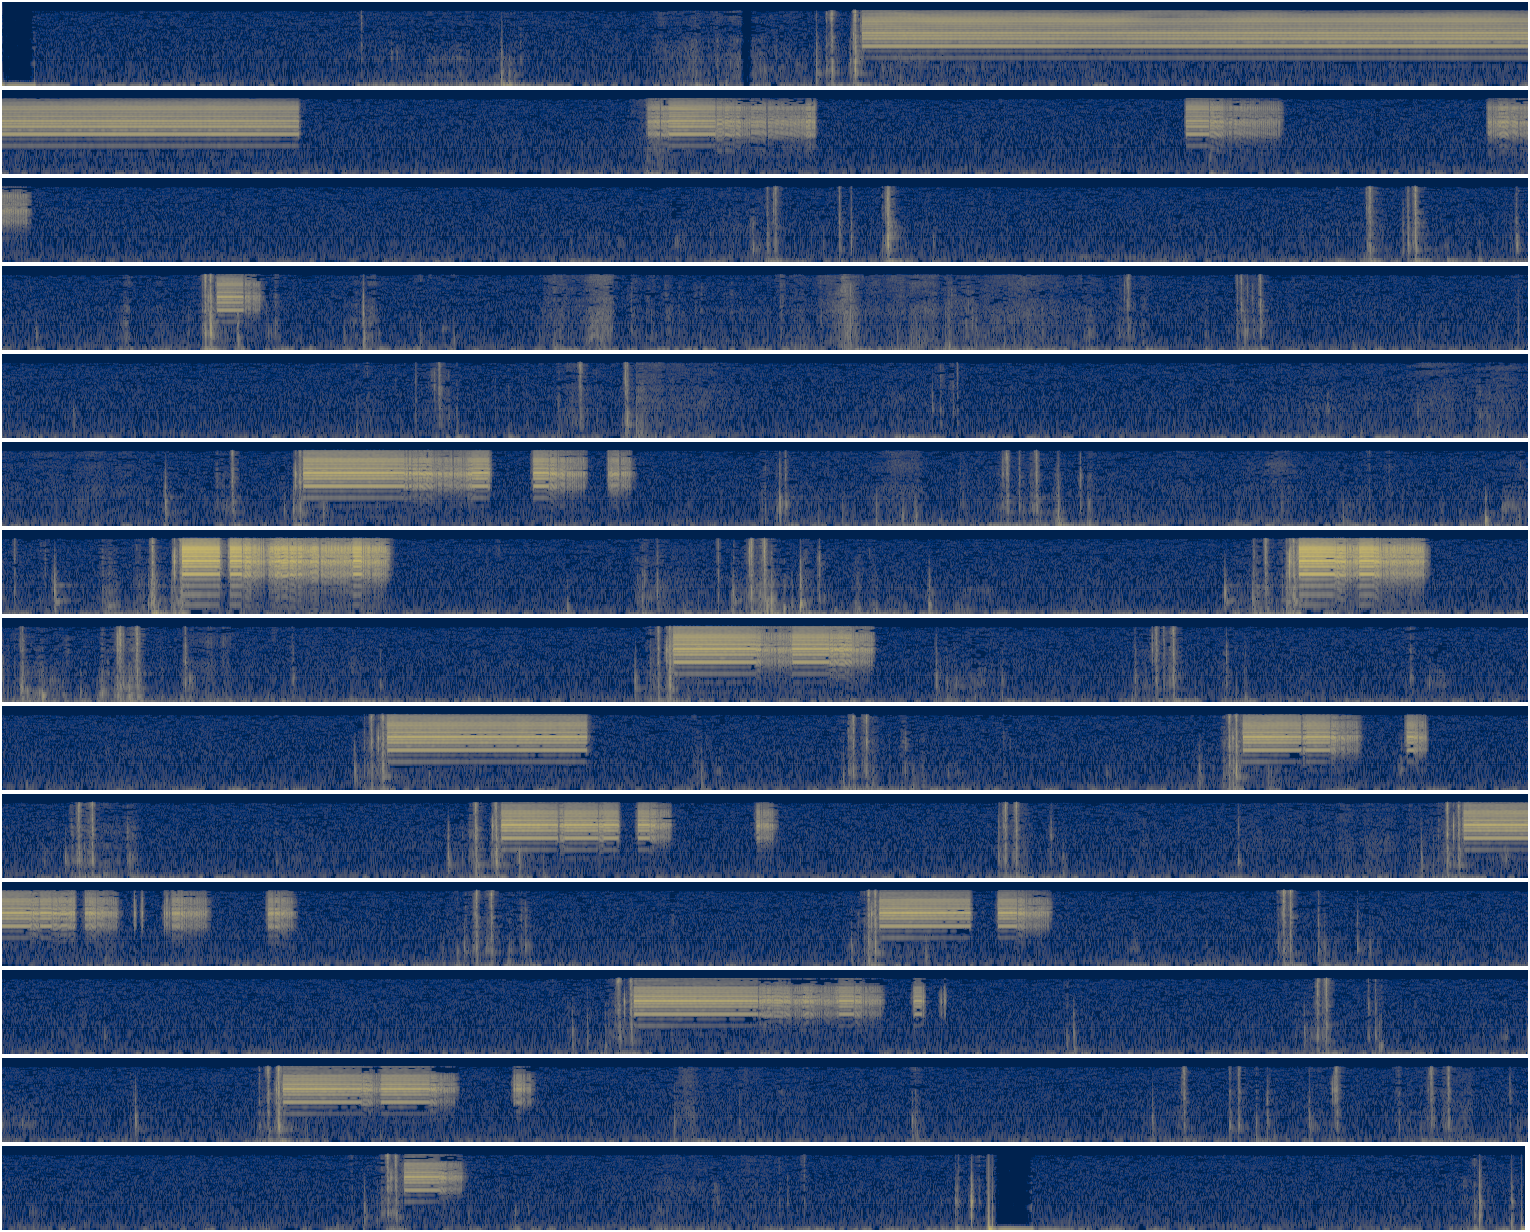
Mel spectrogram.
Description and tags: this is the sound of a digital gadget dying.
